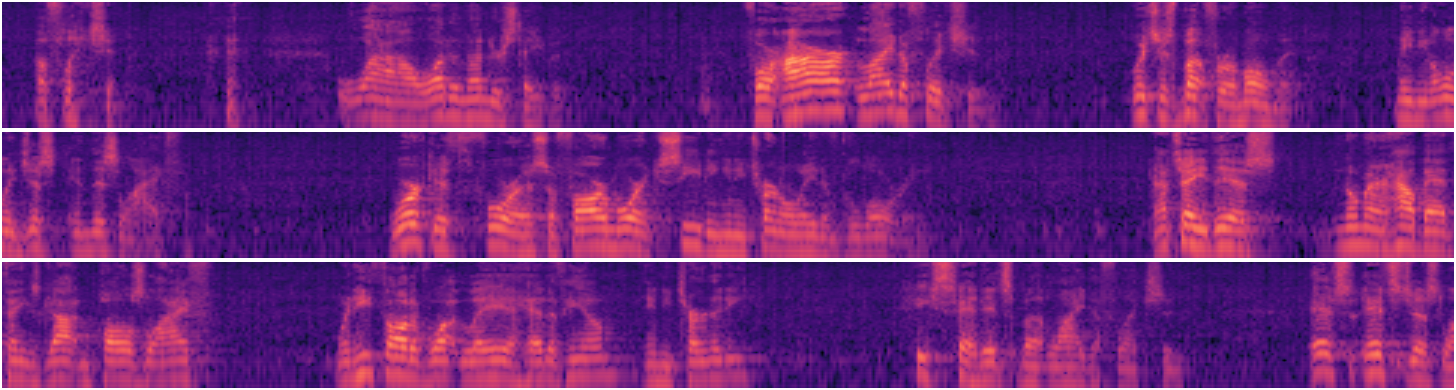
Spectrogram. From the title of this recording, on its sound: Ketha Heights Baptist Church ~ Live Broadcast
